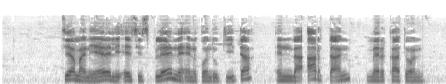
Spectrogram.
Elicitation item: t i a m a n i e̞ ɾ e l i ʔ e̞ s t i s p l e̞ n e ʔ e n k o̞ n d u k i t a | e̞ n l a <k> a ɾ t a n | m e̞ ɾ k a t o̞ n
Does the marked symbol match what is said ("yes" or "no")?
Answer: no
